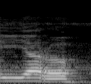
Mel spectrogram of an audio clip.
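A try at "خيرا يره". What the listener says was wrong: Nah, kurang ya, kurang lama ya. Khairan yarah. kayak ada dengung sedikit. Bukan cuman khairai, khairai, tapi ada khairai, ada dengung sedikit. Khairan yarah.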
